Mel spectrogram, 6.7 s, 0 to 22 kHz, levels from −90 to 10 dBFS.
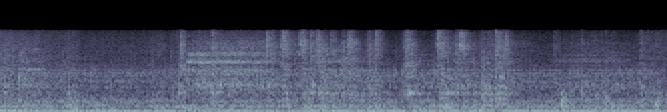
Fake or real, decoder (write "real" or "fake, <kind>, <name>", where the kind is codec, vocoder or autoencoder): real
